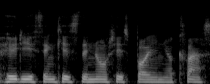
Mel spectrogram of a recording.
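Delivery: ordinary talk, nothing marked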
